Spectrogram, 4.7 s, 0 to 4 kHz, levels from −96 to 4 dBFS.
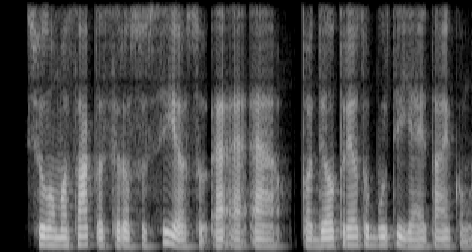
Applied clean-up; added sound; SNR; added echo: none; none; none; none.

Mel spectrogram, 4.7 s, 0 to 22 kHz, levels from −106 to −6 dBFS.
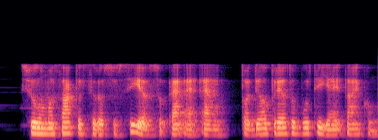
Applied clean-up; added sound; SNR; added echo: neural mask model DeepFilterNet 3.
